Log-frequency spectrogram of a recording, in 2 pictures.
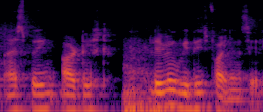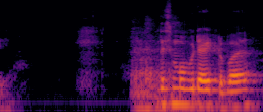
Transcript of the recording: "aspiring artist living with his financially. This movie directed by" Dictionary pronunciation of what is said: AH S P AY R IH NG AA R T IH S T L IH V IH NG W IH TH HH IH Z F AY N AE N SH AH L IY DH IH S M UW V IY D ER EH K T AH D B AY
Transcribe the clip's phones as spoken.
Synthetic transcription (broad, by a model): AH S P R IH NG AA R T IH S T L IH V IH NG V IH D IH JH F AY N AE N S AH L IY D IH S M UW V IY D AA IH T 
